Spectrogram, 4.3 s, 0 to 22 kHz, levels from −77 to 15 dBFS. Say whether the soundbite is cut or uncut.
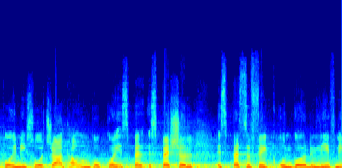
uncut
